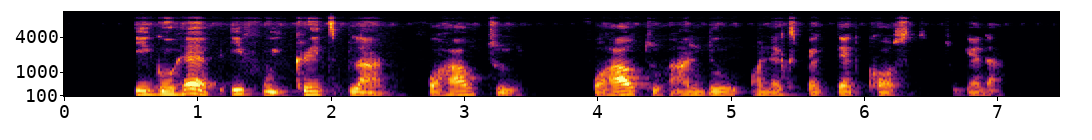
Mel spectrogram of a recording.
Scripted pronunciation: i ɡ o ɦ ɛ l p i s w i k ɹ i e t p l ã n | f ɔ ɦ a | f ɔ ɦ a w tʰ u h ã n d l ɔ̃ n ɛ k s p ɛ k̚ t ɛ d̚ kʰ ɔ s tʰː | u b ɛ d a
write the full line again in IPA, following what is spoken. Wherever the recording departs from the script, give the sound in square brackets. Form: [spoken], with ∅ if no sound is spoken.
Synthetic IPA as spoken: i ɡ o ɦ ɛ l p i [f] w i k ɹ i e t p l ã n | f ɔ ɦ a | f ɔ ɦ a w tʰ u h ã n d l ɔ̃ n ɛ k s p ɛ k̚ t ɛ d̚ kʰ ɔ s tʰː | u [ɡ] ɛ d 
